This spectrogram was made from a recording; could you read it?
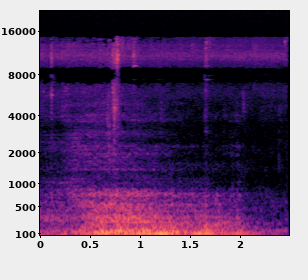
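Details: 2017 Kia Forte LX, about 50,000 miles, front brakes; deep rough grinding growl as the car rolls and brakes, metal to metal; pads worn through, needs new pads and rotors.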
